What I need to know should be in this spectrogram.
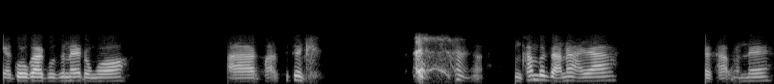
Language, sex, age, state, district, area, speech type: Bodo, male, 45-60, Assam, Chirang, rural, conversation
